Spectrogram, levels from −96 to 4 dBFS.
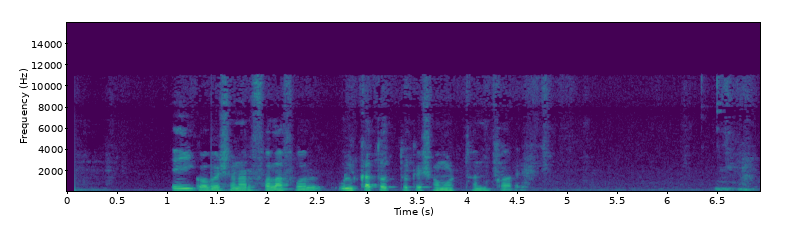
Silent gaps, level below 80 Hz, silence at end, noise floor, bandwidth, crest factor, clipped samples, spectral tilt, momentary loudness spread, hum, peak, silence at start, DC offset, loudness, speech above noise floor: none; -68 dBFS; 0.05 s; -73 dBFS; 11.5 kHz; 22 dB; under 0.1%; -7 dB/octave; 17 LU; none; -14 dBFS; 0.1 s; under 0.1%; -34 LUFS; 40 dB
